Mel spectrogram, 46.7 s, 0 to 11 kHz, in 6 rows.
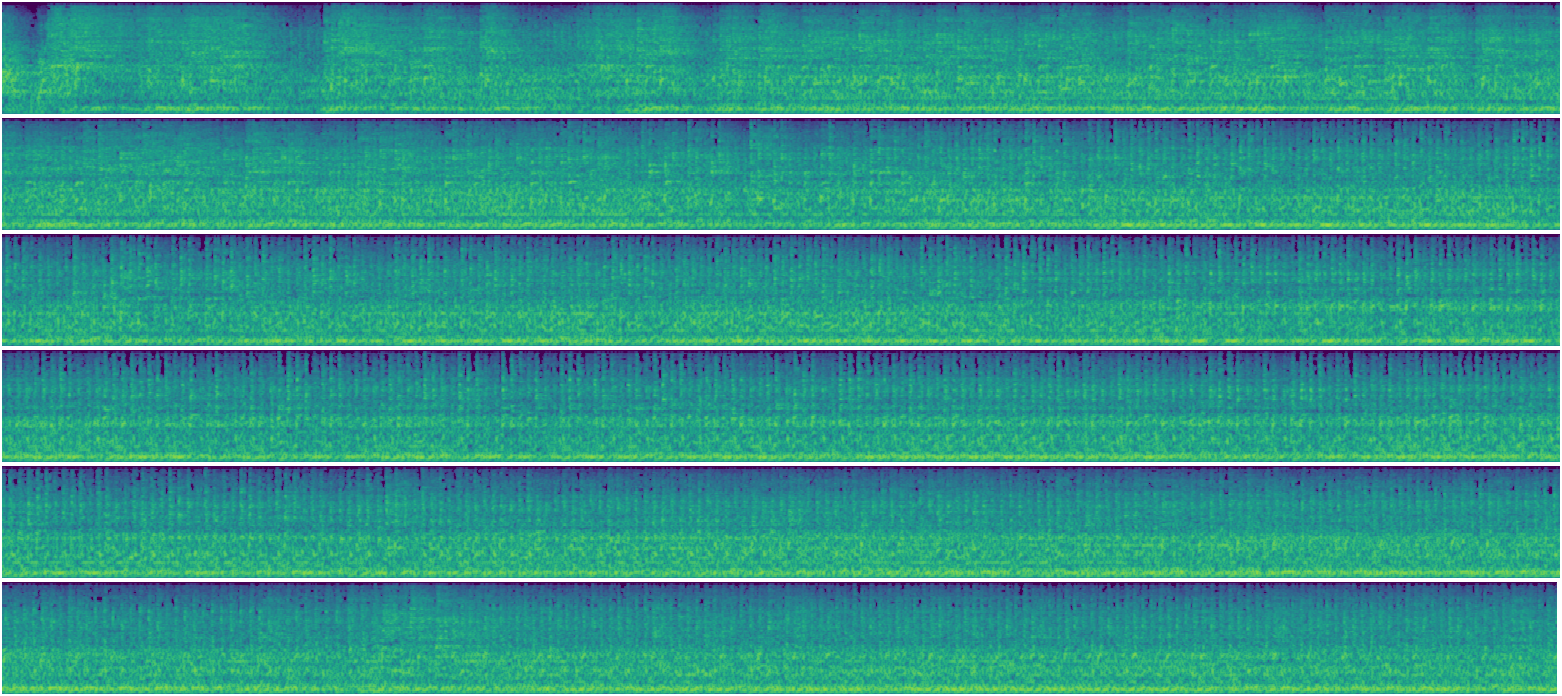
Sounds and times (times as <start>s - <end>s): Idling: 0.0s - 46.7s.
